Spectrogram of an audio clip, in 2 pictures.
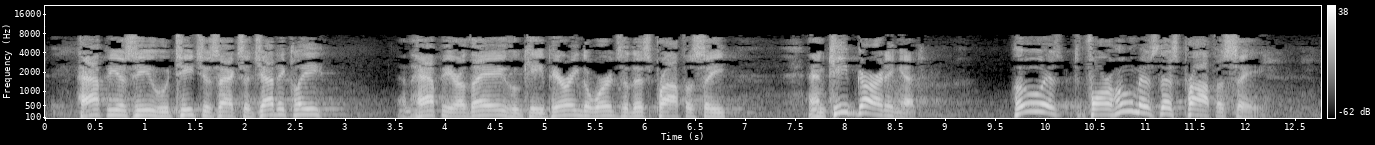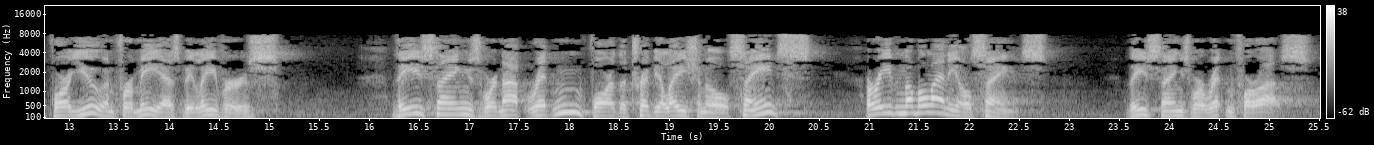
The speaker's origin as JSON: {"language": "English", "town": "Beverly Hills", "region": "California", "country": "United States", "tie": "born or raised there", "said": "This happened when I lived in California. I grew up in Beverly Hills."}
